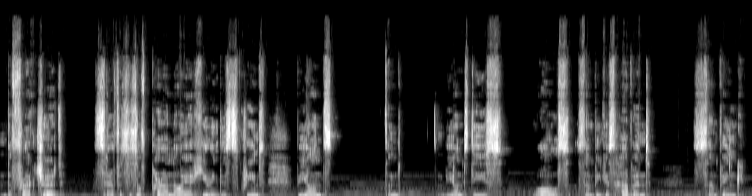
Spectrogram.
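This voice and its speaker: A man's voice: fairly low pitch, little pitch movement, slow pace, dark tone, faint music behind. A man playing a cynical, foul-mouthed vampire in a video game, muttering impatiently as he thinks aloud. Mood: brooding, reading aloud. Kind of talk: in-character video game playthrough monologue.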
